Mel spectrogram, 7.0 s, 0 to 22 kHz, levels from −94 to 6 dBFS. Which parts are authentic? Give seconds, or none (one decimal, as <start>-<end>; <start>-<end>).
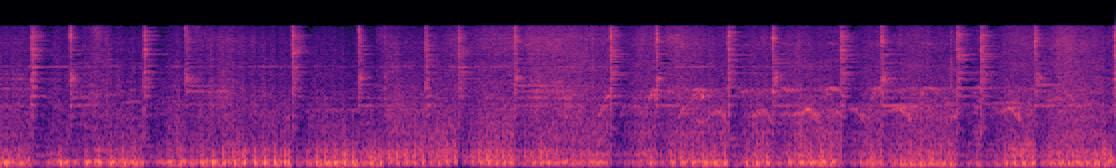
3.5-4.6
